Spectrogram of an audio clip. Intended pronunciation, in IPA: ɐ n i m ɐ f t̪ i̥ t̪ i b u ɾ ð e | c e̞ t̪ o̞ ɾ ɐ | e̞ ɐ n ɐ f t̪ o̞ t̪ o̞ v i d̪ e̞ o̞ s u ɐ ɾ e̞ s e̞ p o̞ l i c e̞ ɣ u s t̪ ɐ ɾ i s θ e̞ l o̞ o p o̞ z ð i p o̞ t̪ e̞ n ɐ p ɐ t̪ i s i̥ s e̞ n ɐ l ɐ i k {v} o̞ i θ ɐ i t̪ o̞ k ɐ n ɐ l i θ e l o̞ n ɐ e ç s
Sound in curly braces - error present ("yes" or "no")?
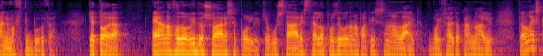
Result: no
